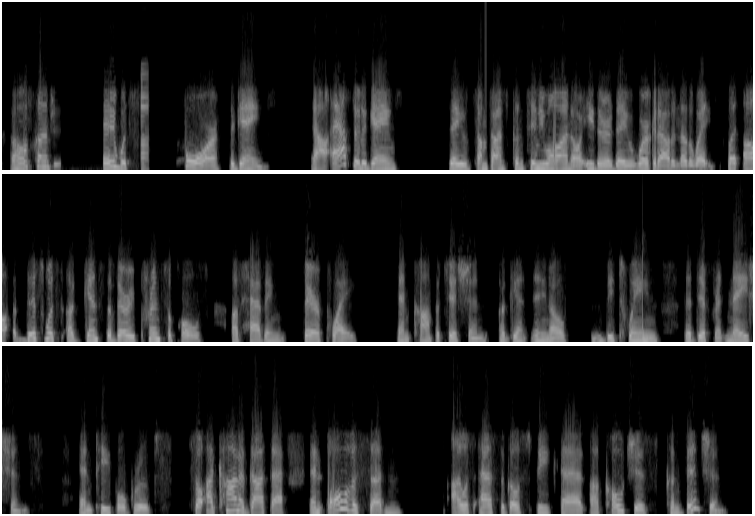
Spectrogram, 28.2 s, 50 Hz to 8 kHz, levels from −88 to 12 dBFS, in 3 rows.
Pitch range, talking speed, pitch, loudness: 170-220 Hz, 155 wpm, 190 Hz, -29 LUFS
